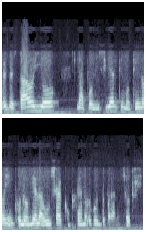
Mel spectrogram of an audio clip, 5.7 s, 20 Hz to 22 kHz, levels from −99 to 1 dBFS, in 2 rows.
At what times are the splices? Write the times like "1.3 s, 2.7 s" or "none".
none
